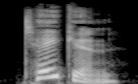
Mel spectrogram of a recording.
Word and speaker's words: taken: En el pasado participio es taken. Como pueden ver, la A del verbo se pronuncia A. Taken.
